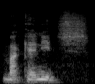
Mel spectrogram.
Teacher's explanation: we have the accent on the end there because of the consonant cluster, because of the two consonant sounds, t, sh, on the last syllable, pulling that accent onto the last syllable.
